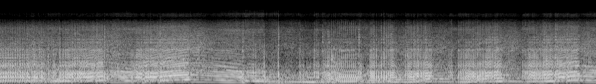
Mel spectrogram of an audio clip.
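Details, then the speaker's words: Mazda RX4 13B rotary race engine with old Haltech ECU running the ignition, battery at only 11 volts and suspected alternator issues: revs wavering and stumbling, running rough; owner suspects low voltage to the ECU, cause unknown. "so I'll get it running but it runs like [ __ ] the race car stuff actual race car"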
